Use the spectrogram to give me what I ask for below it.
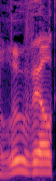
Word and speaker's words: Louisville: Just had a fantastic week here in the Equip Expo in Louisville, Kentucky, or Louisville, Kentucky. I think it's properly pronounced.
